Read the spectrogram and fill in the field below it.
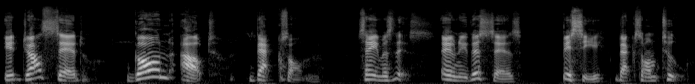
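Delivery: high, emphatic Rabbit voice; impatient Rabbit, explaining. Acted. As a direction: recite the notice as an insistent Rabbit.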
